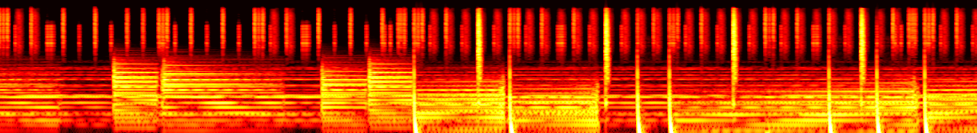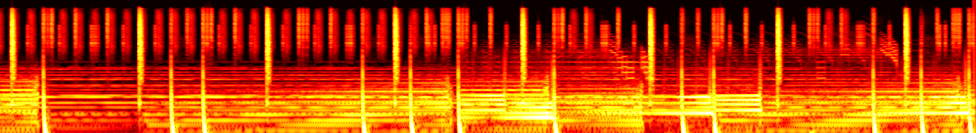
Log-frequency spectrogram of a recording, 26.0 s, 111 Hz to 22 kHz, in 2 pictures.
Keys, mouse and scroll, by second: 3.0-3.7 shift+scroll down 1, 4.5-18.1 drag, 18.1 alt+scroll up 1, 20.2-21.4 drag, 21.4 alt+scroll up 1, 22.3 shift+scroll up 1, 23.4-25.2 drag.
